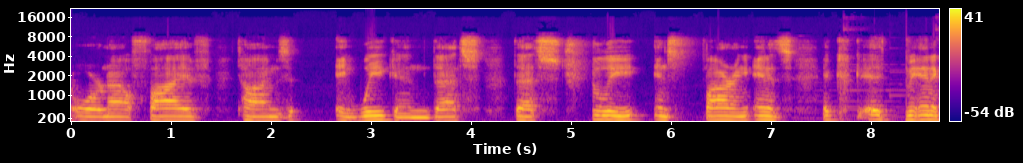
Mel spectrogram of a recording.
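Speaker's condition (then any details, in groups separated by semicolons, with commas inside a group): Stuttering; covert stuttering, hidden for years, struggled with speech since early years; went back to speech therapy as adult, now open about stuttering, National Stuttering Association member since 2006; stuttered badly when nervous or anxious, sometimes only mild, avoided speaking roles, chose behind-camera work; repeated sounds, repeated words, prolonged sounds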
